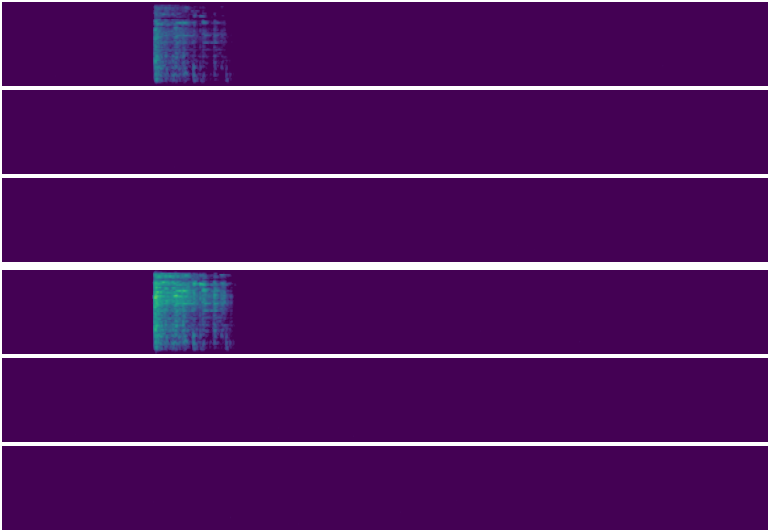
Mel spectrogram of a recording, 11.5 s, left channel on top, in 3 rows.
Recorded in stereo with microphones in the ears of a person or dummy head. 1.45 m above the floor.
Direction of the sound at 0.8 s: 65° right (ahead or behind).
